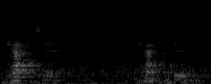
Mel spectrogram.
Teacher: what we get is a kind of overlapping of the articulations of the two plosives. Now, all plosives consist of an approach phase during which the articulators, the place where it's made, move together. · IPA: [ˈkæp̚tɪn]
